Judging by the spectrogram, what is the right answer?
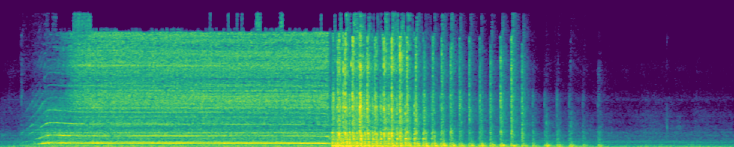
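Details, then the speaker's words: Home water supply pump piping: when a tap is shut suddenly, pressure surges back to the front manifold, giving water hammer, pump whine cut by a loud shudder and rapid pipe rattling, then pump restarts. "Pada saat keran air ditutup kembali secara tiba-tiba, akan ada terjadi hentakan tekanan air kembali ke area sini, ke area manifold yang ada di depan sini. Itu sangat berisik sekali."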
